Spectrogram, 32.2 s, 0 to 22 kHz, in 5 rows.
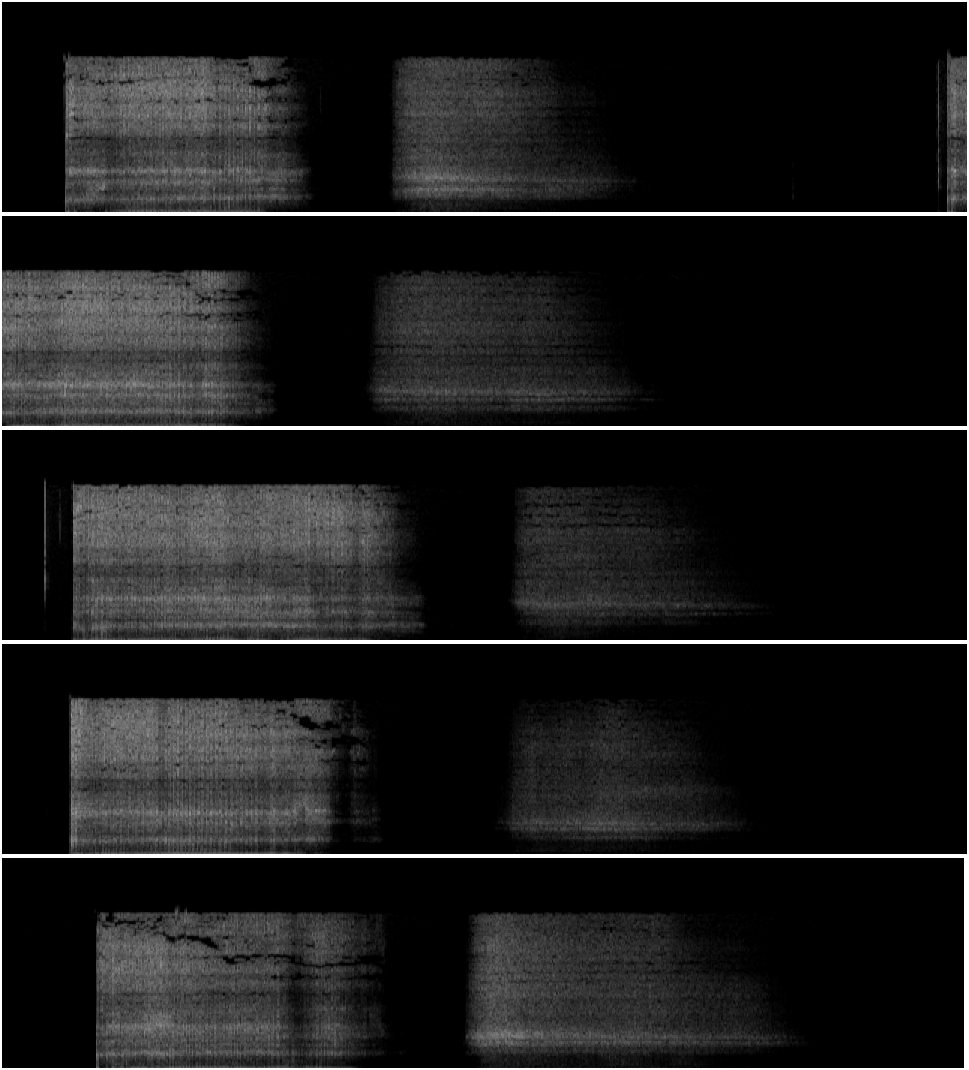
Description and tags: Male Snore 4
male-snore, honk, snoring, sleeping-man, man-snores, male-snores, man-snoring, nose, bed, sleeping, male-snoring, breathing, sleep, snore, sleeping-male, snores, heavy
